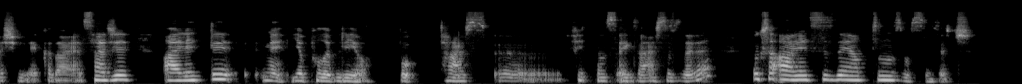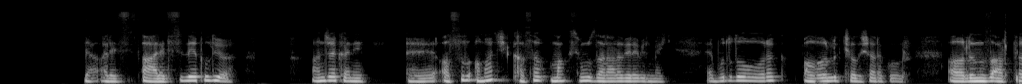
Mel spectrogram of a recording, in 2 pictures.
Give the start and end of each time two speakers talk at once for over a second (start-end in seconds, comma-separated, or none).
none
